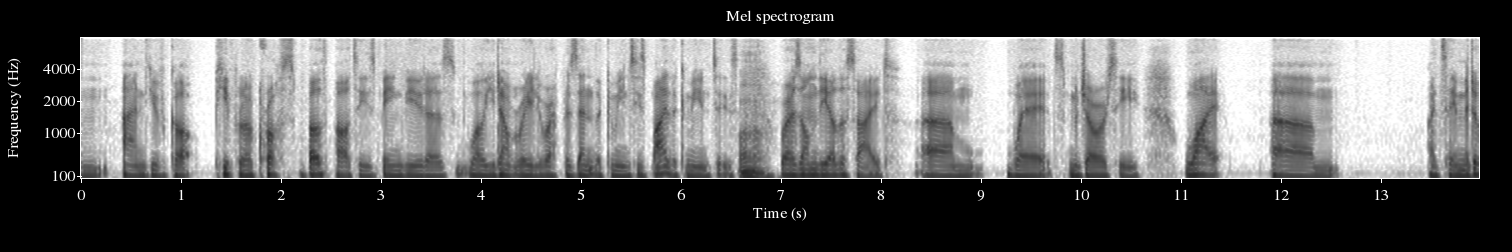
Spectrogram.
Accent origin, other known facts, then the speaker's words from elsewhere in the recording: Tooting, London, United Kingdom; So I was brought up in Tooting, don't sound how typical person South London sounds.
